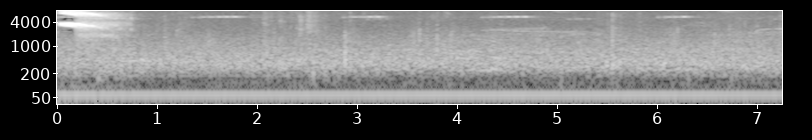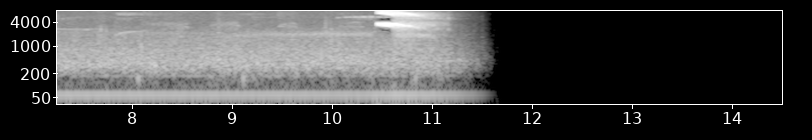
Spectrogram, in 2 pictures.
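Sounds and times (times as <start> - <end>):
Black-spotted Bare-eye Phlegopsis nigromaculata call in Peru: 0.0 - 11.2.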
